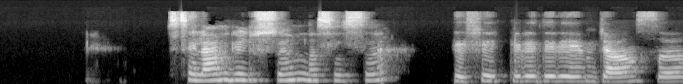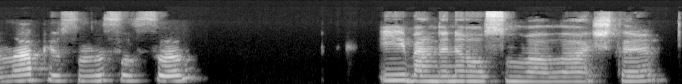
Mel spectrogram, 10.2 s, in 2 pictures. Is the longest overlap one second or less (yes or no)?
yes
